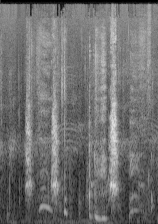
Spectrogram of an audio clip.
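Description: A cocker spaniel named Oskar barks in a few quick, excited bursts, moderately loud, with short pauses between the yaps, while being walked through a city park in freezing cold and chasing sparrows.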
